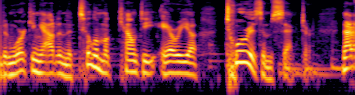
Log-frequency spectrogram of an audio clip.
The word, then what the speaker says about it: Tillamook: I was recently on the county's tourism board, and the Tillamook Creamery, pronounced closer to Tillamook, with the O-O being closer to a short U vowel, is our biggest draw of tourists every year.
